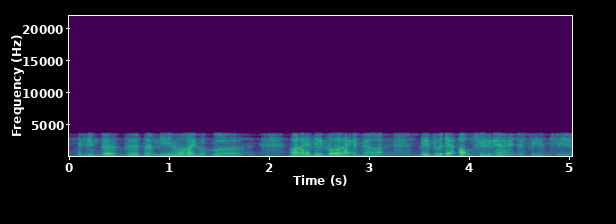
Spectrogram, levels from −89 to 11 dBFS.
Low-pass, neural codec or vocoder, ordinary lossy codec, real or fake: 3.6 kHz; vocoder, 22.05 kHz, 80 mel bands, HiFi-GAN; none; fake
